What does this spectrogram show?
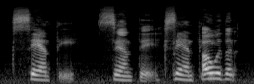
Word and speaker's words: Xanthi: matis face right now zany am I saying zany right okay so think of the X as like a KS sany Santi sany oh with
